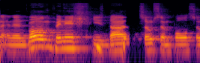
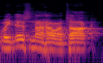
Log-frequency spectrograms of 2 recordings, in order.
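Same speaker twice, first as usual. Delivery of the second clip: ordinary delivery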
